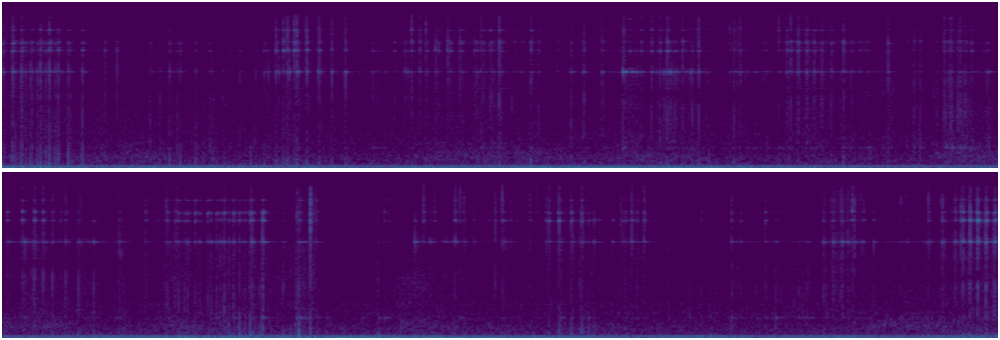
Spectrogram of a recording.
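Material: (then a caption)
Glass. Long nails scratch along the vertical ribs of a hand-sized, hollow, ribbed amber glass jar held up close. The result is a quiet, continuous, irregular scraping with bright, glassy ticks and clinks that die away quickly, over a faint steady low hum.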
